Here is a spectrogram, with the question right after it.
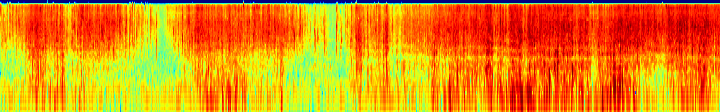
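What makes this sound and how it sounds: A plastic bubble wrap sheet is bunched in both hands and vigorously scrunched and twisted with long nails. It gives a dense, bright crinkling and crackling that barely lets up, easing briefly twice before building to its loudest, busiest stretch near the end.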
